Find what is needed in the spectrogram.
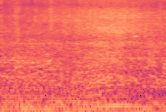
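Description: Motor scooter engine running as it rides past close by, growing a little louder toward the end.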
